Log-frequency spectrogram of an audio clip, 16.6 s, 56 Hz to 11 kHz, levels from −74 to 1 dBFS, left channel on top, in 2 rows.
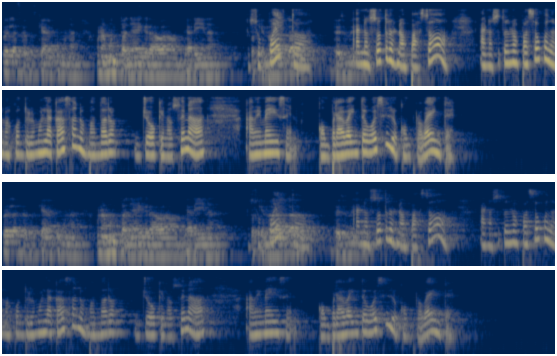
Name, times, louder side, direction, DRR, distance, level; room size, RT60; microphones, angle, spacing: voice 1, 0.0-3.2 3.7-4.5 5.0-5.5, left 1 dB, 25° left, 4 dB, 1.5 m, -35 dB
voice 2, 3.7-4.6 5.3-10.0 10.3-12.7 13.0-15.1, left 8 dB, 75° left, 14 dB, 0.3 m, -29 dB
15.5 x 7.2 x 3.7 m, 1.2 s
head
